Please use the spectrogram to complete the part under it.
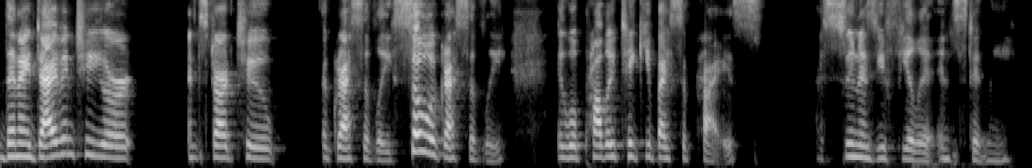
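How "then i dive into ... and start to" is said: plain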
